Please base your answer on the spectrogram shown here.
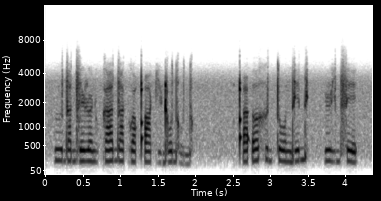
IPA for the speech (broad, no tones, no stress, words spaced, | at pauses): ɯdad͡ze ɭʌɳo̤kada kuqʼa ki̤ɖodo̤d | qʼeʔʌ xɯdtonded | ɭi̤dse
